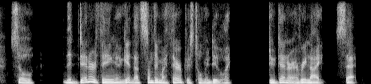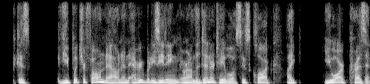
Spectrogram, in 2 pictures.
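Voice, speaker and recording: A man speaks very fast in a fairly high, somewhat breathy voice. His loudness stays very even, and the sound is dry and close with no echo. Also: ordinary pitch variation. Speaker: entrepreneur and franchise founder. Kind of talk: interview conversation.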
